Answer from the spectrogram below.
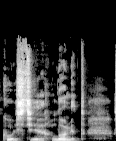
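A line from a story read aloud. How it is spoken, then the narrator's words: Groaning. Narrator (Russian): стонал Назар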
